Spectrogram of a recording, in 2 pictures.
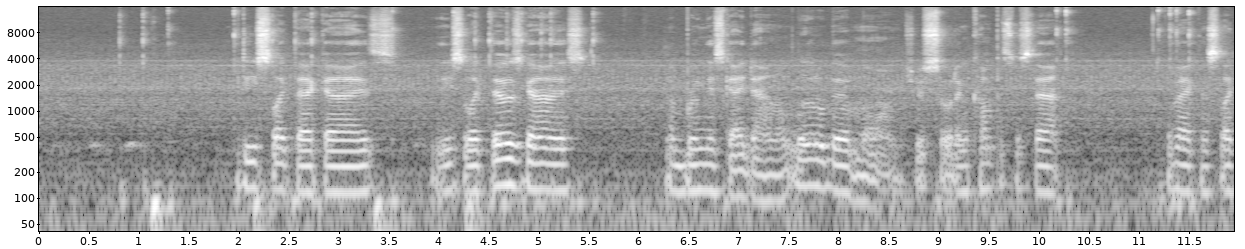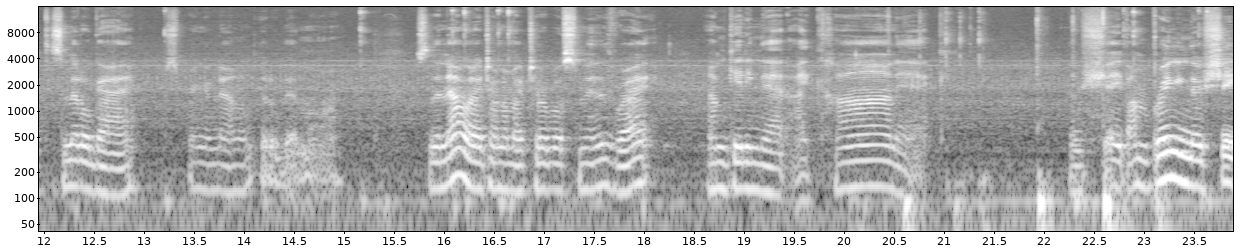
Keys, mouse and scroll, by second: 0.8 right click, 1.3 alt+click, 2.2 right click, 2.5 right click, 3.5 alt+click, 4.3 middle click, 4.7 middle click, 5.0 middle click, 5.4 middle click, 6.8-9.0 drag, 10.2 click, 11.2 click, 11.4 click, 13.2-15.2 drag, 16.0 click, 16.5 click, 20.7 alt+middle click, 21.2 middle click, 21.9 F3, 22.3 F3, 22.6 F4, 22.8 click, 23.1 F4, 23.5 click.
